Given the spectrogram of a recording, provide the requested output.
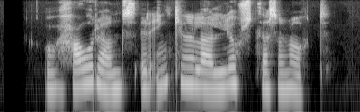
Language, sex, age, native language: Icelandic, female, 15, Icelandic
